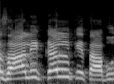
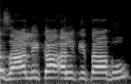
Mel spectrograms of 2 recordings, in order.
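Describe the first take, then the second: First: जालिकल किताबु with the ka flowing straight into the लाम; teacher giving the right reading; correct reading. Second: जालिका अल किताबु read slowly, with the अ of अल sounded as a separate syllable; teacher showing the wrong way to join the words. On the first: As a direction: join जालिकल किताबु smoothly, with the hamza silent. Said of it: "मैं पढ़ूंगा". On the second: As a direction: say जालिका अल किताबु pronouncing the hamza as a mistake. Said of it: "मैं क्या ऐसे पढ़ूंगा". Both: Shown as a demonstration.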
